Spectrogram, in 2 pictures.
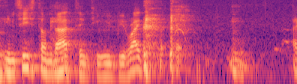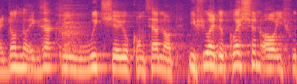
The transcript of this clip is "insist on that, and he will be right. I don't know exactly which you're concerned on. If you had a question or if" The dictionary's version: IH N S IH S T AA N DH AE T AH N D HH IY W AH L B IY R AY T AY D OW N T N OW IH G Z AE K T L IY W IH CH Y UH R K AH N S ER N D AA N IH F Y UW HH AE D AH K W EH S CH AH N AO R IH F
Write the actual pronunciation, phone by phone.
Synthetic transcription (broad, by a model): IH N S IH S T AA N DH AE T AH N D HH IY W AH L B IY R AY T AY D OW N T N OW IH G Z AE K T L IY W IH CH Y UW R K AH N S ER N AA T IH F Y UW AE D AH K W EH S CH AH N AO R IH F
